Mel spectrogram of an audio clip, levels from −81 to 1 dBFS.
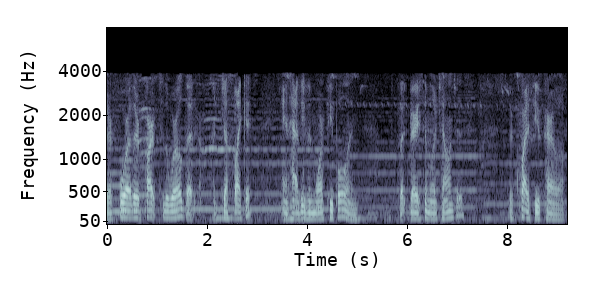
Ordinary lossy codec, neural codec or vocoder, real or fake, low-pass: AAC, 16 kbps; none; real; 7.2 kHz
